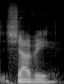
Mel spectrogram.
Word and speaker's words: Xavi: on it, but it's Xavi.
